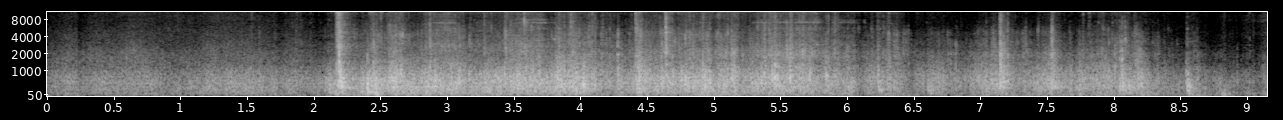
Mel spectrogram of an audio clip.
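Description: A sailing yacht going through a tack: after about two seconds a loud burst of sails flapping and lines rattling, with many sharp cracks and clicks, over wind and water noise, easing off near the end.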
